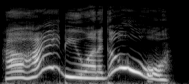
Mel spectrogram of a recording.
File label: FEM SPOKEN; ILIO; Vocal Planet VOL-4; R&B & Dance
